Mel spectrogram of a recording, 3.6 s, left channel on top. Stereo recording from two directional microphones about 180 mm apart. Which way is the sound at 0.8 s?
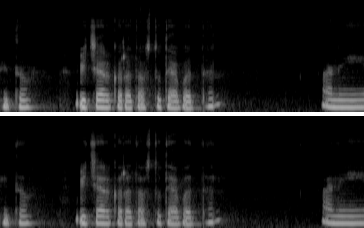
20° left (ahead or behind).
